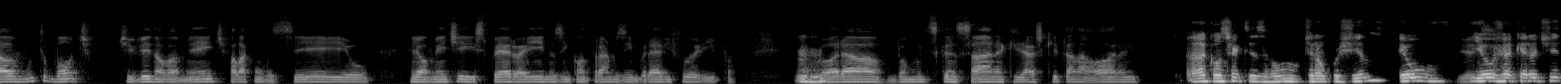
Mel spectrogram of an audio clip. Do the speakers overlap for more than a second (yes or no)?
no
